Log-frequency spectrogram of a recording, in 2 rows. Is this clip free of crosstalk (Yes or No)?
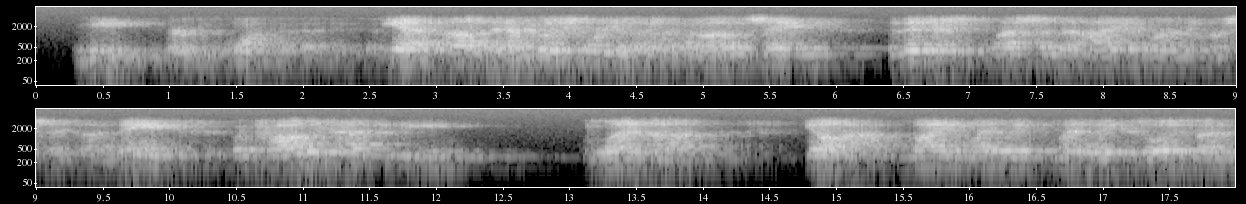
No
